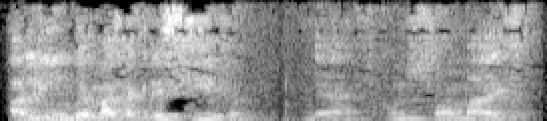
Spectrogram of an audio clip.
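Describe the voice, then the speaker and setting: In a live-streamed music lesson, a flute teacher explains techniques and keeps checking in with "né?" and "tá?". His mid-range, mellow voice has lively intonation and a fairly quick pace, recorded from a distance in a roomy space.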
